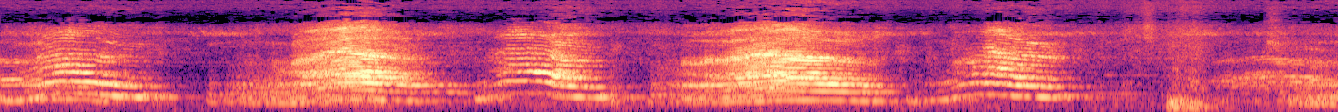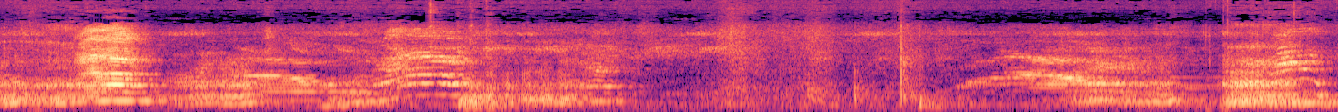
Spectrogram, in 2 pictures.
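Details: Several domestic cats meowing in a dense, overlapping series, with long wavering and rising-falling meows following one another irregularly, some strained and caterwaul-like, a brief gap near the middle, then quieter cries and a loud final meow.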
